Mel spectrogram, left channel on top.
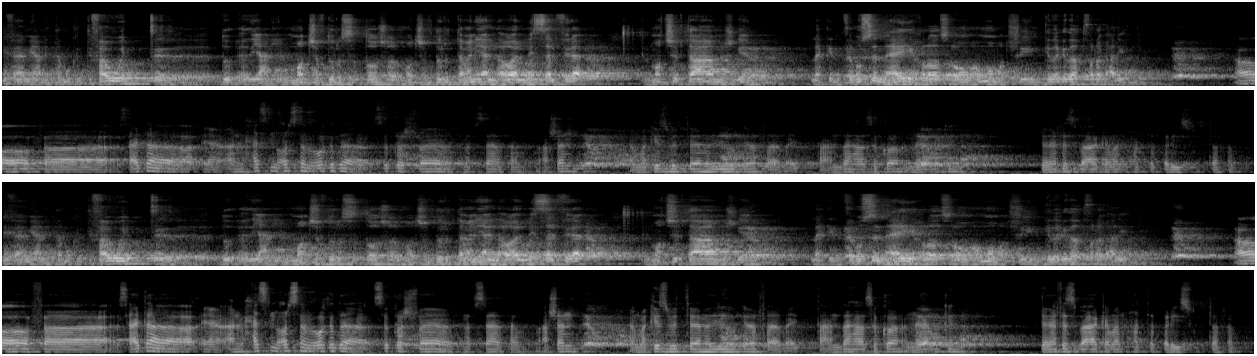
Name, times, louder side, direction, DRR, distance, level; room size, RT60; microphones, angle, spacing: voice 1, 0.0-5.9 6.4-7.6 8.1-11.4, left 1 dB, 40° left, 3 dB, 3.1 m, -23 dB
sound 1, 5.7-6.1 7.4-7.8 8.3-8.7 11.4-12.1 14.6-22.7, right 2 dB, 15° right, 6.1 m, -33 dB
voice 2, 12.3-18.3 18.8-22.1 22.9-24.9, right 2 dB, 50° right, 10 dB, 1.2 m, -29 dB
28.0 x 16.5 x 8.4 m, 2.2 s
head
